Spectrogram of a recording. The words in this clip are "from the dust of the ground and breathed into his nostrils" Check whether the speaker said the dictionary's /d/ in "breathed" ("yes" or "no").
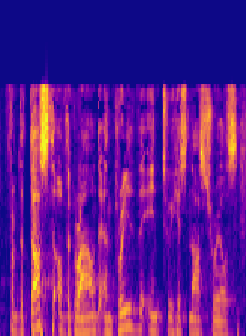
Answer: no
